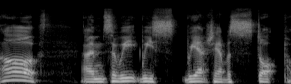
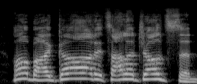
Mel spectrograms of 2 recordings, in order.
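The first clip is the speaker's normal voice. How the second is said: mock thrilled, very high and slow; 12 semitones higher than usual. Recalling a first series when the producer named a politician: retelling excited announcement. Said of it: "and I go".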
